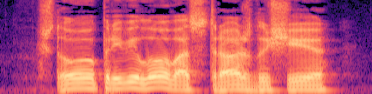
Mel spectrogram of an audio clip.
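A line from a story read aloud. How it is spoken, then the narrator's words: Booming trumpet voice. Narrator (Russian): трубным голосом вопросил он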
